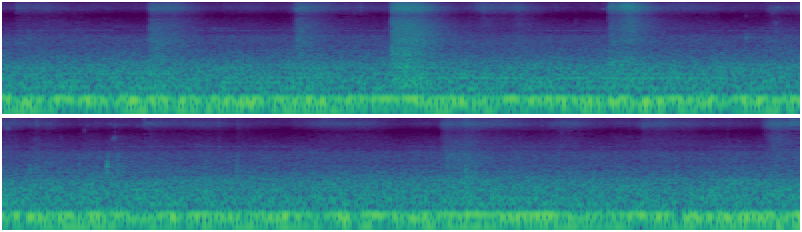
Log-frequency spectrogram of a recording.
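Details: Low rumbling engine-like noise fills the recording, with a few brief broadband hisses and clicks; no animal voice is heard.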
